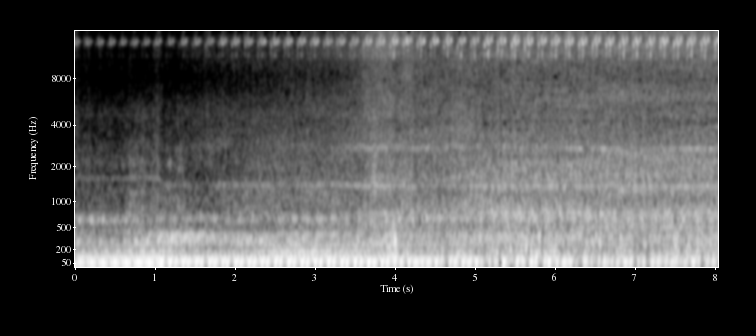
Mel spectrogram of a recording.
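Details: 2002 Chevy Avalanche with a swapped V8, first start of the new motor: a rough idle with a fast, thin, high squeak ticking in time with the engine. Valve cover off showed bone-dry pushrods and rockers lacking oil, with some steam rising.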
